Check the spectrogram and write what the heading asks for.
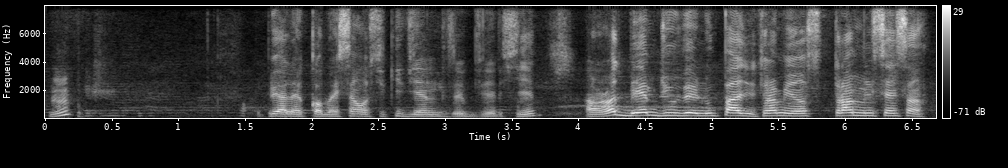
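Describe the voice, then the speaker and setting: A man's voice: fairly high pitch, fairly even intonation, fairly quick, dark tone. Chatty man touring a car lot. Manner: chatty and rambling, sprinkled with tags and asides. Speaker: used car vlogger. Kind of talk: casual walk-around commentary. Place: outdoor used car auction lot.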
